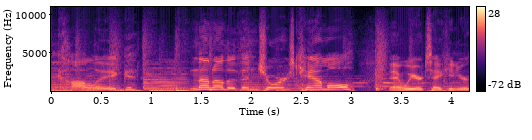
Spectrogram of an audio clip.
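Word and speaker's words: Kamel: means a lot yeah camel thank you by the way tell people how it's spelled if they're new to you it's with a k k-a-m-e-l like the animal and i will say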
